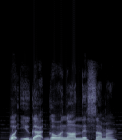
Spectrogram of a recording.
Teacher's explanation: What cha is what plus you. You becomes cha.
